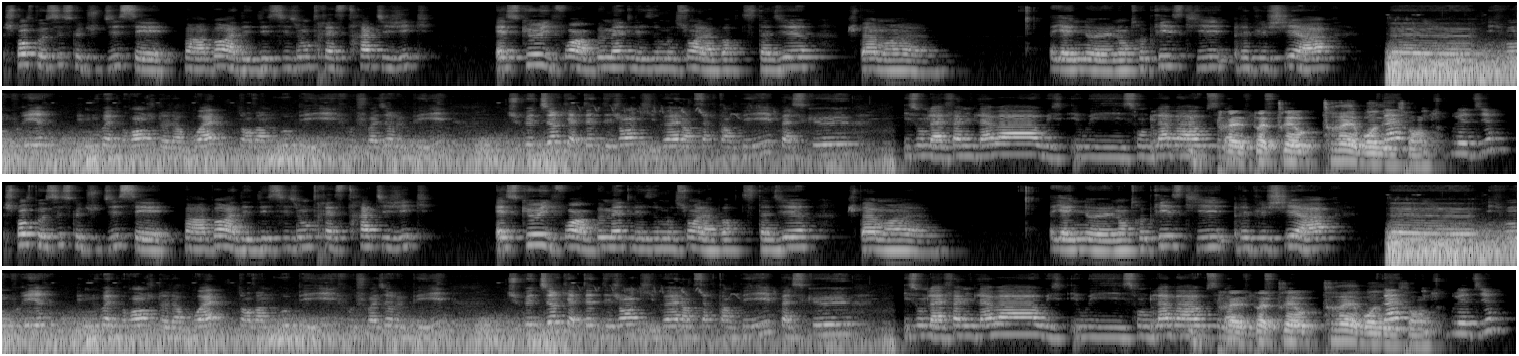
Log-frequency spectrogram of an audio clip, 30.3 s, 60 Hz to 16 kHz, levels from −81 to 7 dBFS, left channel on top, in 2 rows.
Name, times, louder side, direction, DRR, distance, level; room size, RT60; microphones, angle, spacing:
voice 1, 0.0-4.2 4.9-8.1 8.6-9.4 10.5-13.3 13.8-19.6 20.2-23.8 24.2-27.5 28.0-28.1 29.0-30.1, equal, 15° right, 4 dB, 5.6 m, -27 dB
sound 1, 13.8-24.1, equal, 5° left, 0.8 m, -26 dB
voice 2, 27.3-29.4, left 2 dB, 55° left, 5 dB, 4.1 m, -20 dB
13.0 x 11.5 x 7.1 m, 0.41 s
head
